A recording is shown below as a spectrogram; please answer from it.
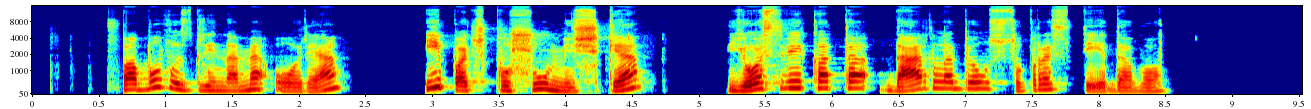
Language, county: Lithuanian, Kaunas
